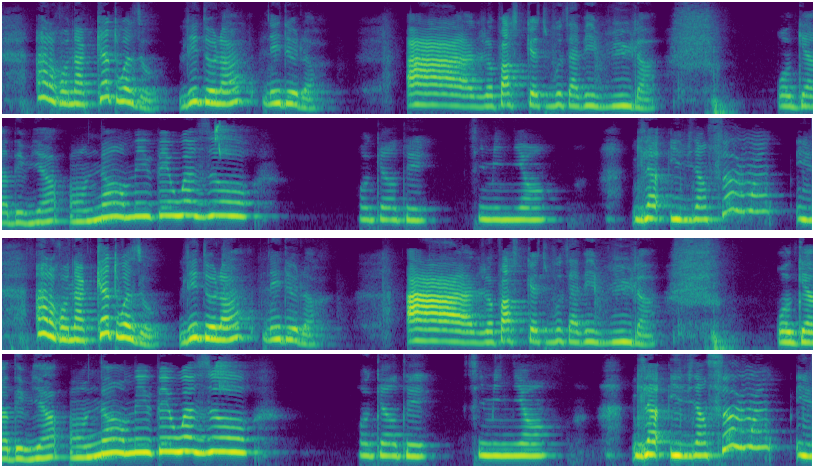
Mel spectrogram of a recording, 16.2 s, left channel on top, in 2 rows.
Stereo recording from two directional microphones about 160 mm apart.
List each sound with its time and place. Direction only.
0.0 s a woman's voice: centre (ahead or behind)
2.6 s a woman's voice: 30° left (ahead or behind)
3.6 s a sound: 25° left (ahead or behind)
4.3 s a woman's voice: 10° left (ahead or behind)
4.7 s a woman's voice: 30° left (ahead or behind)
6.6 s speech: 5° left (ahead or behind)
7.7 s child singing: 15° right (ahead or behind)
11.6 s a woman's voice: 5° right (ahead or behind)
13.0 s child singing: 10° right (ahead or behind)
14.0 s speech: 10° right (ahead or behind)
